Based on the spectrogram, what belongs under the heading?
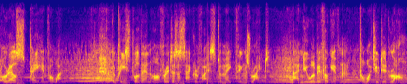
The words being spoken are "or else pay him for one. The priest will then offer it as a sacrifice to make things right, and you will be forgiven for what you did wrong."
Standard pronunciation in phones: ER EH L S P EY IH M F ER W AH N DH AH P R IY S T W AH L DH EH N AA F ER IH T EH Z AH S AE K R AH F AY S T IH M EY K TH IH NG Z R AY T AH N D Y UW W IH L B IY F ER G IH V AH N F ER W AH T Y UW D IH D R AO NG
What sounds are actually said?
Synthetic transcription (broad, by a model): ER EH L S P EY IH M F ER W AH N DH AH P R IY S T W AH L DH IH N AA F ER IH T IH Z AH S AE K R AH F AY S T IH M EY K TH IH NG Z R AY T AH N Y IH W IH L B IY F ER G IH V AH N F ER W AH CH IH D IH D R AO NG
